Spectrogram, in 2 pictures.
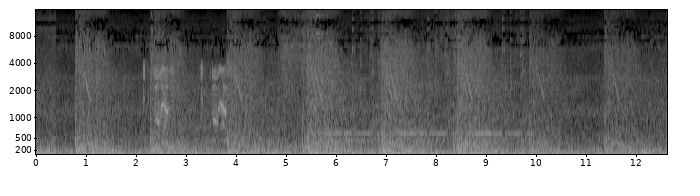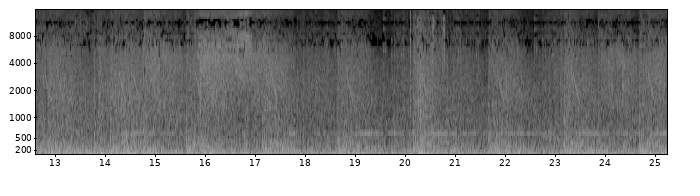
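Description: Repeated explosions battering a GDI Advanced Guard Tower in the video game Renegade, a dense run of loud booms and bursts with a constant rumbling background, growing heavier in the second half.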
